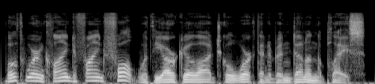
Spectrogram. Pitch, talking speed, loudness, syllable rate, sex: 115 Hz, 270 wpm, -14 LUFS, 6.9 syllables/s, male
